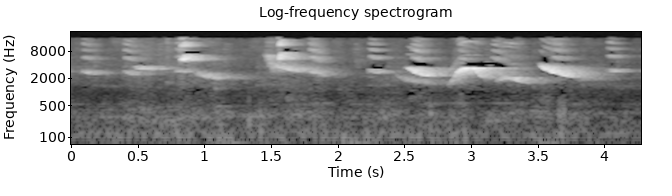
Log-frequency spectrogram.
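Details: Short burst of dueling green-winged saltators, song meant to provoke another bird to sing, with several rich whistled phrases arching and falling, two strong swells of sound close together near the end.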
